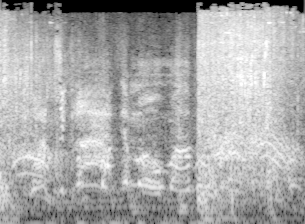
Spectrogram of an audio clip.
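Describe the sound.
Glass shatters in a broad, crackling burst amid loud shouting men during an armed holdup near a car, the smash swelling midway and spilling on to the end beneath the yelling voices.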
